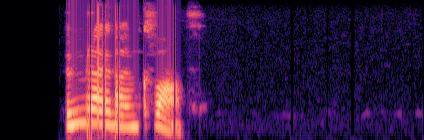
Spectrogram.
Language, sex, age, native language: Icelandic, female, 50-59, Icelandic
